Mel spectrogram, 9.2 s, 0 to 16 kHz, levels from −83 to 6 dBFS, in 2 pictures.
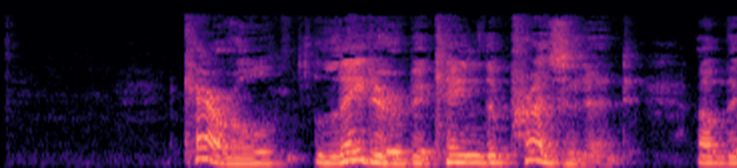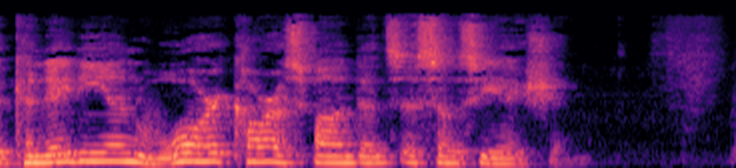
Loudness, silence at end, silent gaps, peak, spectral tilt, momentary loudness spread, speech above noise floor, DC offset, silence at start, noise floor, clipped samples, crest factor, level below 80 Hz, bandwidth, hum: -18 LUFS; 1.1 s; none; -2 dBFS; -5 dB/octave; 10 LU; 46 dB; under 0.1%; 1.15 s; -64 dBFS; under 0.1%; 16 dB; -56 dBFS; 11.5 kHz; none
